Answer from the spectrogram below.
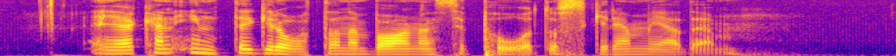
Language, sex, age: Swedish, female, 24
